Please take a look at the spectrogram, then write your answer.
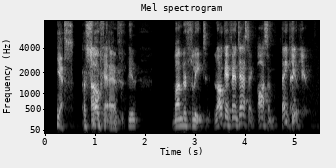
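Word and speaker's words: Vliet: and it's from Fleet Fleet so that that V is like an F yes okay Vander Fleet okay fantastic awesome thank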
